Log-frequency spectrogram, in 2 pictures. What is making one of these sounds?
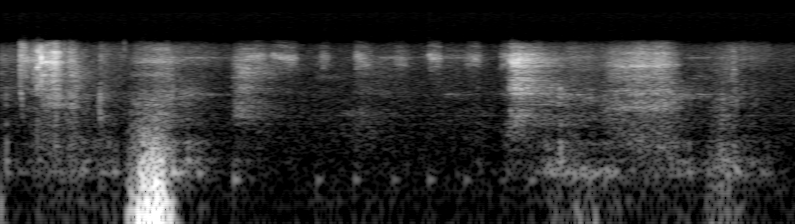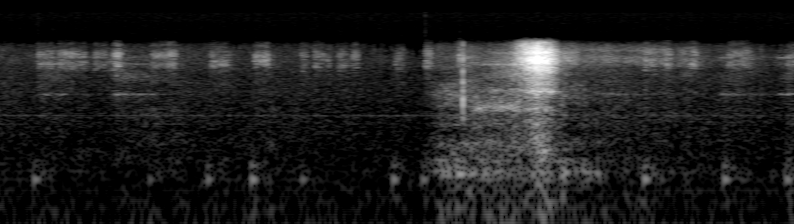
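A marker squeaks and scratches on a glass board.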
